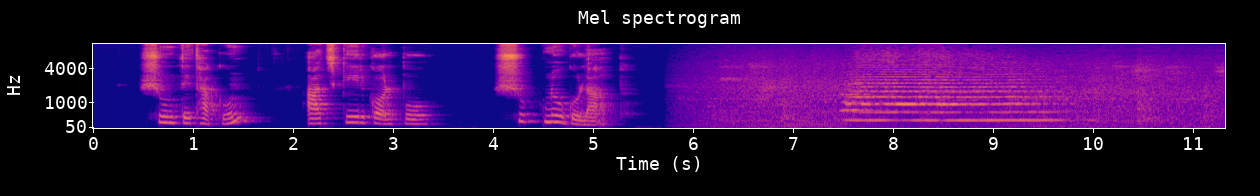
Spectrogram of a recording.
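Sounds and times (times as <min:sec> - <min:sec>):
speech: 0:00.6 - 0:01.6, 0:02.2 - 0:05.4
train rumbling into a station: 0:05.8 - 0:11.3.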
